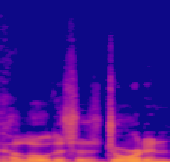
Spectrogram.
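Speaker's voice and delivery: loud, commanding, self-assured, super authoritative voice. Showing how Javian sounds on the phone: super authoritative phone voice. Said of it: "We don't all sound like Javian on the phone".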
